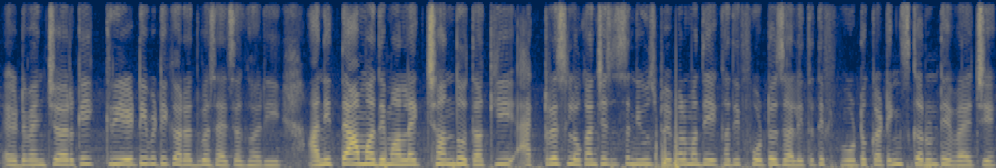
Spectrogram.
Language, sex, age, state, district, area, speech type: Marathi, female, 45-60, Maharashtra, Yavatmal, urban, spontaneous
